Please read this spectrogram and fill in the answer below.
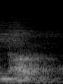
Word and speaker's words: Nada: So Nada, it's written Nada, but it's actually pronounced in Bengali Nara.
